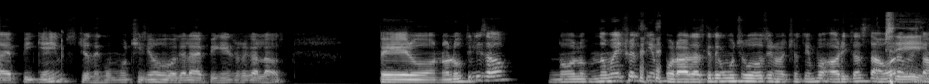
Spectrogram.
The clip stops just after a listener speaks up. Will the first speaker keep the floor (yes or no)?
yes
